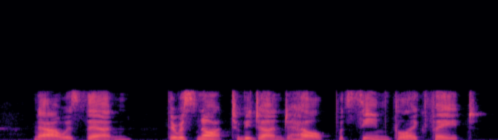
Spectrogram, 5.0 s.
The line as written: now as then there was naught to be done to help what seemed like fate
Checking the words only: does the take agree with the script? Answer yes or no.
yes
